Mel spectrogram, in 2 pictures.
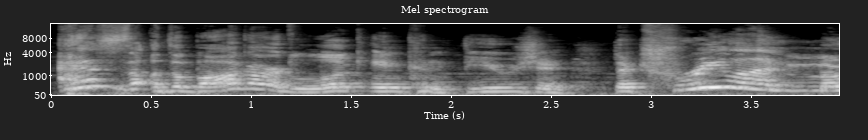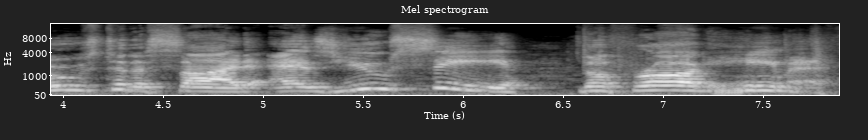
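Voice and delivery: grand, drawn-out monster reveal; game master narration. A narrator's reading. Game master revealing the Frog Hemoth to players, dramatic narration. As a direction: build the big entrance with weighty pauses.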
